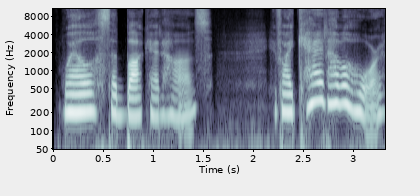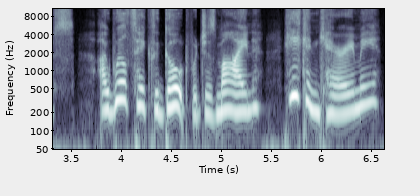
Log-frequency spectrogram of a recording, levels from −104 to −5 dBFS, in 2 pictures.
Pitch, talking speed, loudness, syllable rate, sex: 225 Hz, 200 wpm, -19 LUFS, 4.6 syllables/s, female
